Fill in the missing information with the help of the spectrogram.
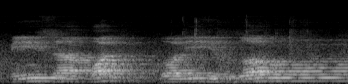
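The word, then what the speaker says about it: مِيثَاقًا غَلِيظًا: Kalau sejajar berarti dia izhar dan tidak perlu lagi ragu-ragu untuk membacanya, jelas atau samar ketemu pasti jelas. Mitsaqan ghalidha, bukan mitsaqan atau mitsaqan, jelas tapi jangan ditahan, harus segera pindah ke huruf berikutnya.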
